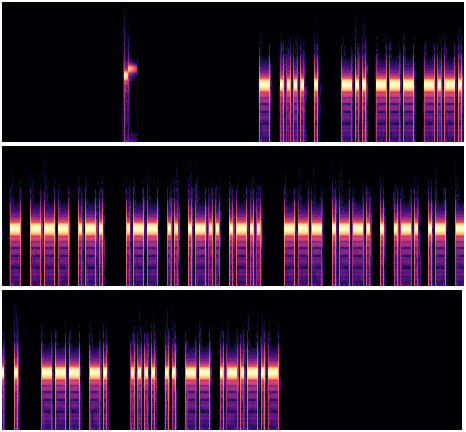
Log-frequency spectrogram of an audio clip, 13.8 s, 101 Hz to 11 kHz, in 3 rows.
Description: Morse code, heard as a keyed tone, about 34 wpm, 700 Hz. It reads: THE DOCTOR WILL OPERATE ON HIM.
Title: Sentences from Top 1500 Words 35wpm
